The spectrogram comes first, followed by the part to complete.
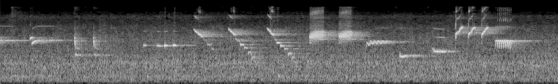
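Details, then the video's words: Fighting song of the Asian pied starling, recorded to train songbirds: descending rattled sweeps, level whistles and loud broadband bursts in quick sequence, over background hiss. "Masteran jalak suren ,pasti tarung"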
